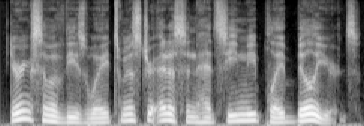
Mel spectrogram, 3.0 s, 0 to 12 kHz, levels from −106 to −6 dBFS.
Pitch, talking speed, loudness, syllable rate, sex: 140 Hz, 235 wpm, -15 LUFS, 6.0 syllables/s, male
